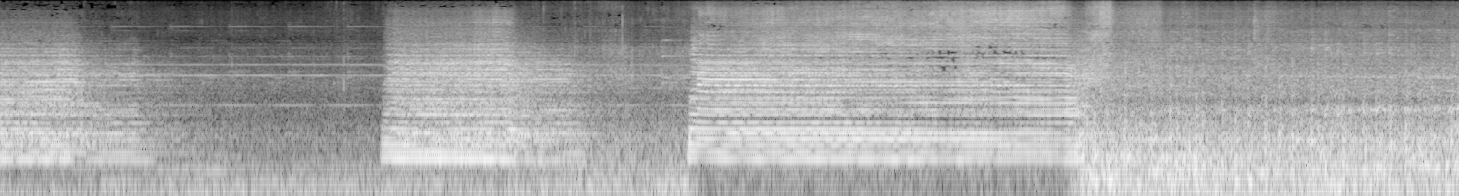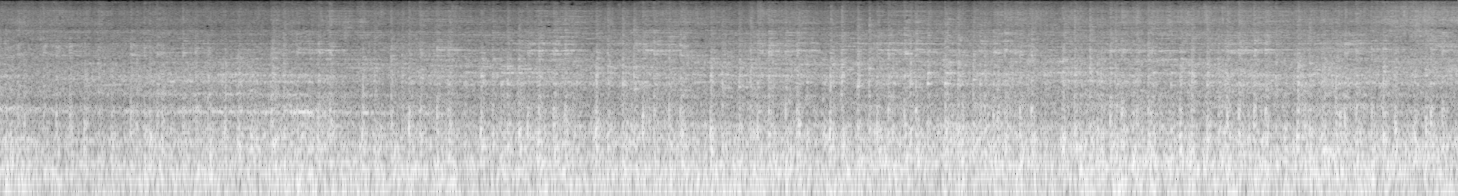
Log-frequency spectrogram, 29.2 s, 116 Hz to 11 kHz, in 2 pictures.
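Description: Union Pacific freight locomotive's Nathan K5LLA horn sounding its grade-crossing blasts: one ending about a second in, then a blast from about 4 s, followed at once by a longer one held until almost 11 s. Then the lead EMD SD70AH and trailing locomotives rumble past, followed by the steady clickety-clack of the freight cars rolling over the rails.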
